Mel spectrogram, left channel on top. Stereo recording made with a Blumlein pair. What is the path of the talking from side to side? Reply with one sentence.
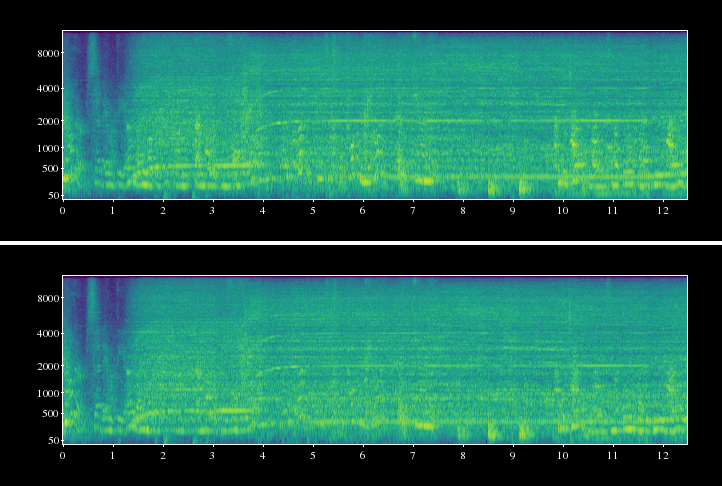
In this clip you hear the talking move from right to left and back again.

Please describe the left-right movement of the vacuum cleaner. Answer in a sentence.
You can hear the vacuum cleaner stay in one place.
